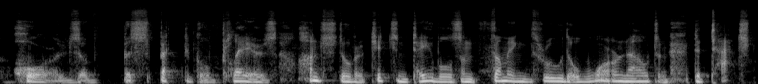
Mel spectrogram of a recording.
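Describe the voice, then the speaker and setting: An actor as a pompous, husky, theatrical man, very mellow. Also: medium pitch, heavily acted. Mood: grandiose. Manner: grandiose, mock-serious, ornate diction. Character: pompous, sardonic, theatrical man at a scrabble game. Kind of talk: radio play acting.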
